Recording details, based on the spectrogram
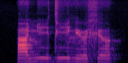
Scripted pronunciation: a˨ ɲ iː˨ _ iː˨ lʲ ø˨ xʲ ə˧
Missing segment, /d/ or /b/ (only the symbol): d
